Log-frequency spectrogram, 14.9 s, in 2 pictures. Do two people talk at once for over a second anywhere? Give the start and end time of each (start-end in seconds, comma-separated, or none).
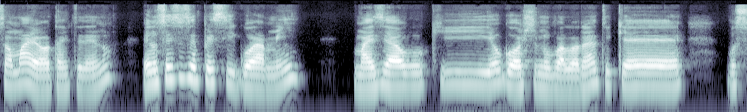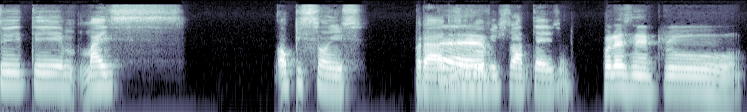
none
